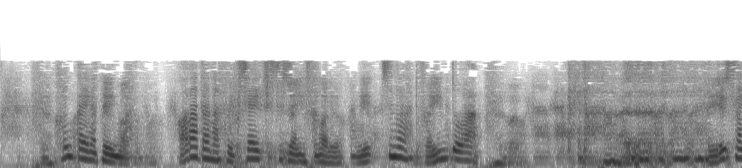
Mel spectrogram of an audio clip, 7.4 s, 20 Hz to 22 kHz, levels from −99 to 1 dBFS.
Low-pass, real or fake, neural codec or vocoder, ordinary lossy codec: 7.2 kHz; fake; codec, 16 kHz, 0.5 kbps, FreqCodec, smaller model; MP3, 24 kbps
